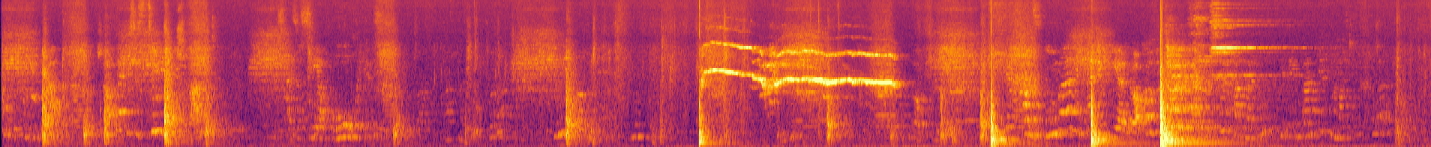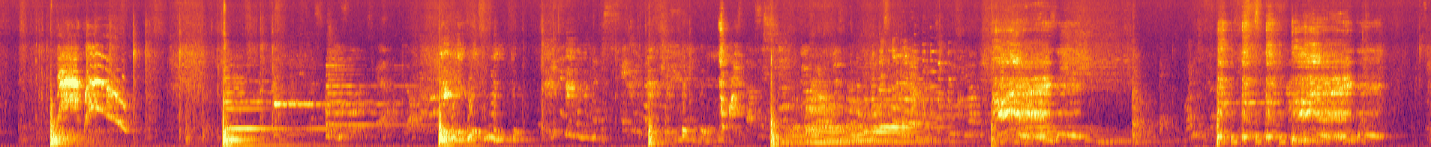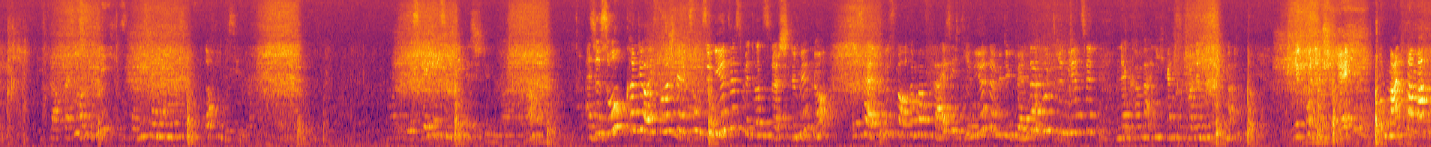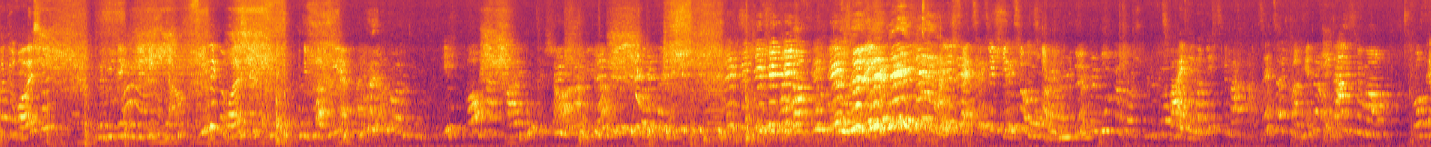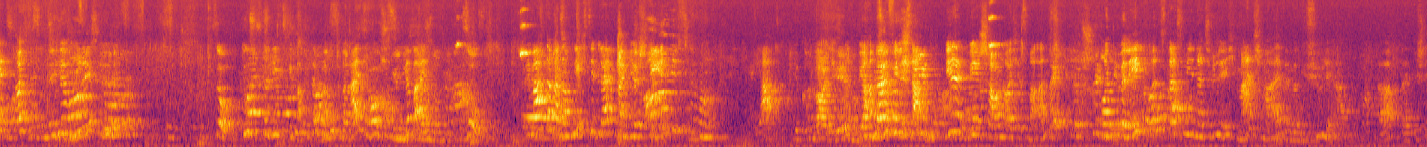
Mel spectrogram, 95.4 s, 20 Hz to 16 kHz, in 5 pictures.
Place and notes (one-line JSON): {"title": "stuttgart, old castle, landesmuseum", "date": "2010-06-20 14:35:00", "description": "inside the old castle museum - here an exhibition for kids\nsoundmap d - social ambiences and topographic field recordings", "latitude": "48.78", "longitude": "9.18", "altitude": "252", "timezone": "Europe/Berlin"}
